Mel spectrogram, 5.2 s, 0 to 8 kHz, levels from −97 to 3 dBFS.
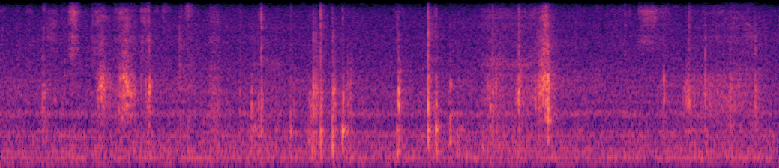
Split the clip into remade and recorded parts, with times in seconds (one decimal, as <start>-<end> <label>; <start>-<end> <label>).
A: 0.0-2.1 remade; 2.1-4.0 recorded; 4.0-5.2 remade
